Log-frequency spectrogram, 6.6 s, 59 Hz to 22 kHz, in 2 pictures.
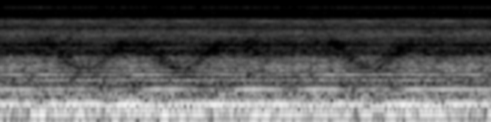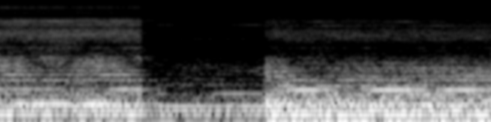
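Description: Embraer EMB 120 engines drone steadily during climb-out, a loud, continuous propeller-turbine hum with a pulsing beat, briefly muffled before returning at full strength.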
